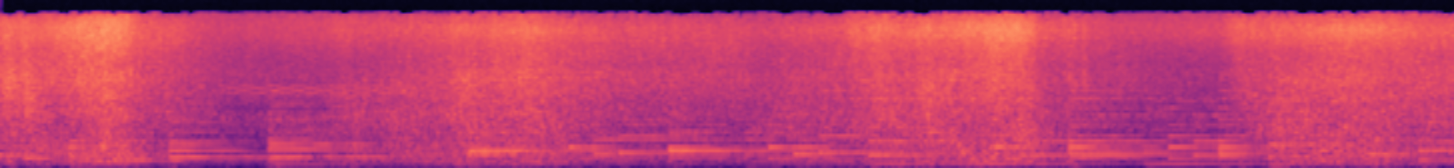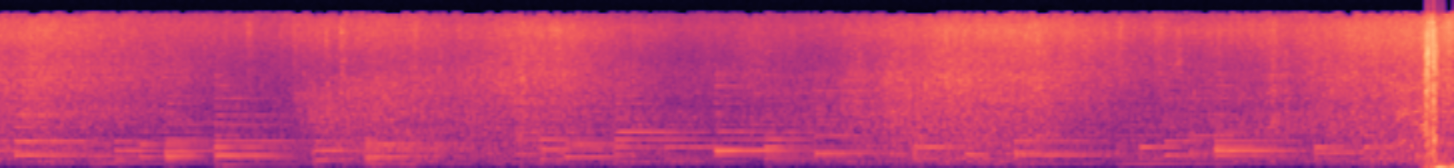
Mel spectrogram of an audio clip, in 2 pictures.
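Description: Ocean surf washing in and out, swelling every few seconds, under slow instrumental background music of long held notes over a bass line.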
